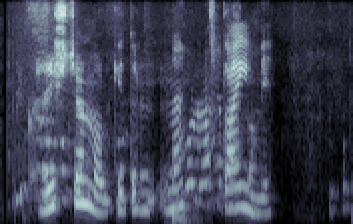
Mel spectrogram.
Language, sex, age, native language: Icelandic, male, 10, Icelandic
